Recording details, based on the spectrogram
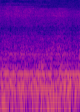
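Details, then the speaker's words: Outboard boat engine after being trimmed back down: steady, heavy drone with water rush behind it, loaded down as the hull drags more through the water. "Boat's very laboured, but watch what happens when I take the trim off."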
